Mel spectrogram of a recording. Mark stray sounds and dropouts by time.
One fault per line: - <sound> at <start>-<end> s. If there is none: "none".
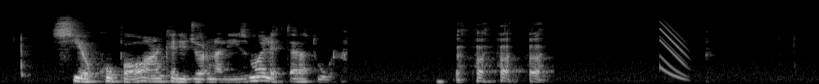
- laugh at 4.4-5.6 s
- chirp at 6.6-6.9 s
